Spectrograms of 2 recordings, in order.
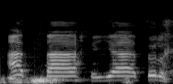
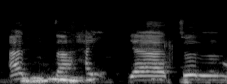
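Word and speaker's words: التحيات: Karena di situ ada ya bertasdid. Ya, kalau kita seringnya baca di sehari kita kan at-tahiyatul. Nah, ini sudah baca tajwid ini ya, harus yang benar prakteknya ya. Ya, jadi bacanya at-tahiyyatul mubarakatus shalawatul thayyibatu lillah.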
